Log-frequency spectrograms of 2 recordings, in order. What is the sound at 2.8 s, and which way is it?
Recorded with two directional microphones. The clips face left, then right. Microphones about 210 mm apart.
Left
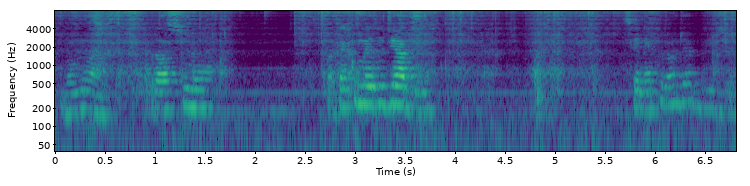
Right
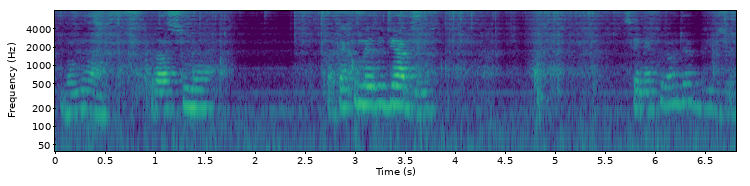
Speech, centre (ahead or behind).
